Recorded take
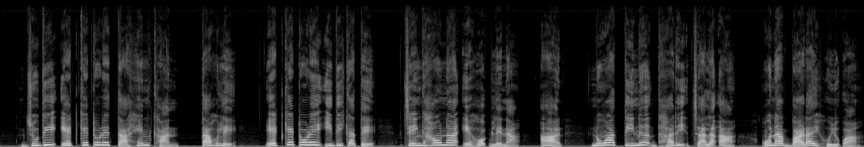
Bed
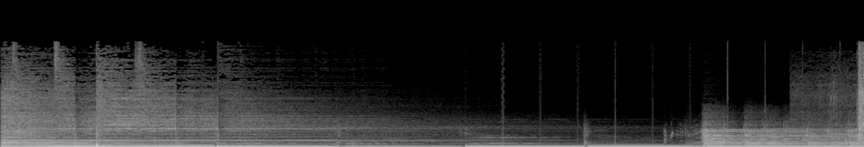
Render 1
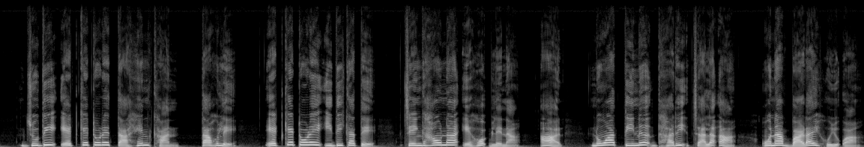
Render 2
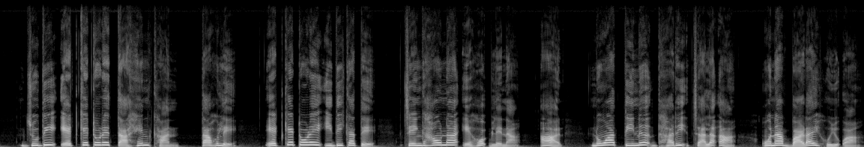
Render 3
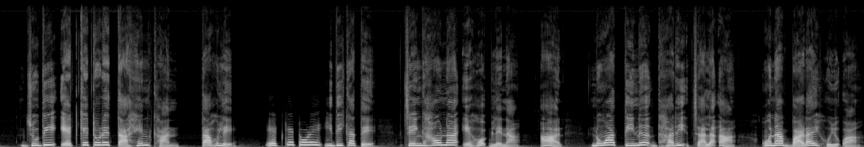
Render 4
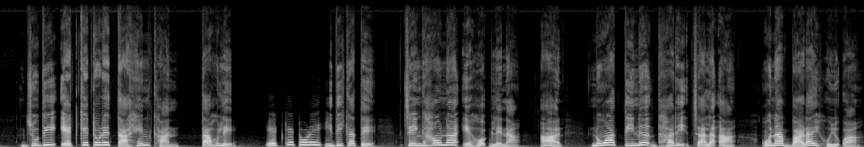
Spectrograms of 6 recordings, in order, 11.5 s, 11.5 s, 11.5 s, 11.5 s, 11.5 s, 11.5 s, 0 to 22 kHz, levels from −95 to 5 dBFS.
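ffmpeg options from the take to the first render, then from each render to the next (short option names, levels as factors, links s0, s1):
-af "bandreject=f=50:t=h:w=4,bandreject=f=100:t=h:w=4,bandreject=f=150:t=h:w=4"
-filter_complex "[0:a]asettb=1/sr,asplit=3[s0][s1][s2];[s0]atrim=end=0.804[s3];[s1]atrim=start=0.8:end=1.83,asetpts=PTS-STARTPTS,afade=t=in:d=0.004:c=qsin,afade=t=out:st=1.026:d=0.004:c=qsin,highshelf=f=2200:g=8[s4];[s2]atrim=start=1.826[s5];[s3][s4]acrossfade=d=0.004:c1=hsin:c2=qsin[s6];[s6][s5]acrossfade=d=0.004:c1=qsin:c2=hsin"
-filter_complex "[0:a]asplit=3[s0][s1][s2];[s0]afade=t=out:st=3.07:d=0.02[s3];[s1]lowpass=1100,afade=t=in:st=3.07:d=0.02,afade=t=out:st=4.39:d=0.02[s4];[s2]afade=t=in:st=4.39:d=0.02[s5];[s3][s4][s5]amix=inputs=3:normalize=0"
-af "volume=2,alimiter=limit=0.891:level=0:latency=1"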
